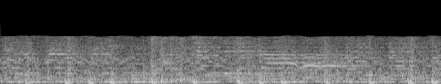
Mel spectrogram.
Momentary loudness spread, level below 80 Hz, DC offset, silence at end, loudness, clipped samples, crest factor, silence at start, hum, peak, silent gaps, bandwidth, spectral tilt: 2 LU; -28 dBFS; under 0.1%; 0 s; -18 LUFS; under 0.1%; 16 dB; 0 s; none; -2 dBFS; none; 4 kHz; -10.5 dB/octave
